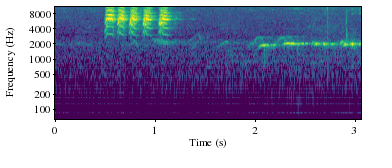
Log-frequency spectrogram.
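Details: A great tit in a garden on 11 May 2014 gives five quick, high, evenly spaced notes, then a thin, slightly wavering whistled trill.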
